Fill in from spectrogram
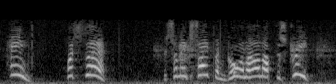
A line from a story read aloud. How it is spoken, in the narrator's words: Dagwood exclaims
